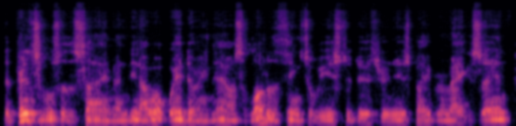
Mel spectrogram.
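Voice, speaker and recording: A man's voice: lowish voice, little pitch movement, quick pace, warm tone, husky. A middle-aged man with an Australian accent, a marketing guest telling brash, joking stories in a casual interview.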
